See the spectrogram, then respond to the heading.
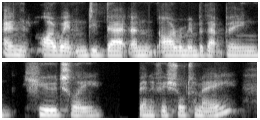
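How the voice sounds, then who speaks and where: A woman with an Australian accent speaks at a moderate pace in a fairly low pitch with monotone, flat intonation. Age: 50s. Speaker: ADHD guest, digital marketer. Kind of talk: interview.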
